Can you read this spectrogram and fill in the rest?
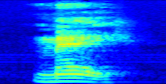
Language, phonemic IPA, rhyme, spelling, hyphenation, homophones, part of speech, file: Dutch, /mɛi̯/, -ɛi̯, mij, mij, mei, pronoun, Nl-mij.ogg
- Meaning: me; first-person singular objective personal pronoun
